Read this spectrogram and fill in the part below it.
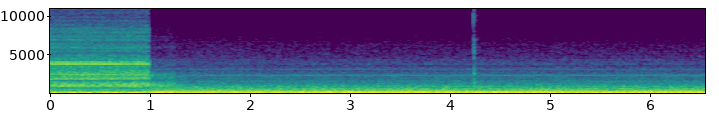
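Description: A low steady hum fills a cockpit.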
